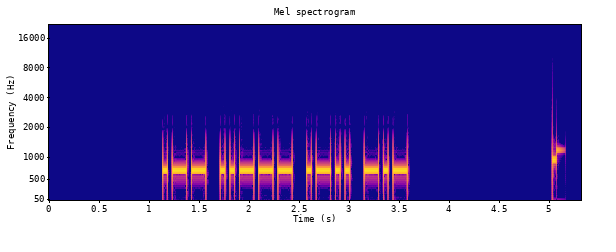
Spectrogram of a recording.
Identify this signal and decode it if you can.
Morse code, heard as a keyed tone, about 25 wpm, 700 Hz. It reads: W2LK
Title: Easy Call Signs - 25wpm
